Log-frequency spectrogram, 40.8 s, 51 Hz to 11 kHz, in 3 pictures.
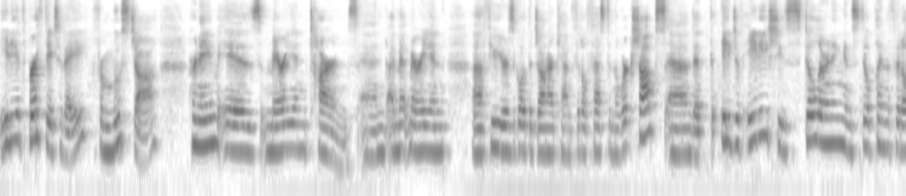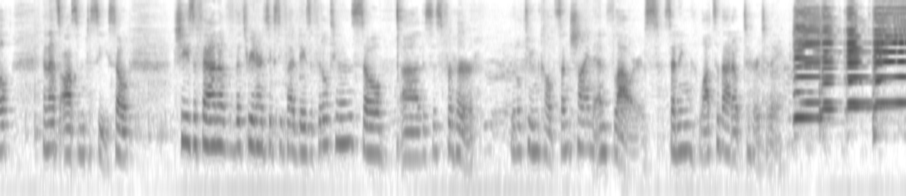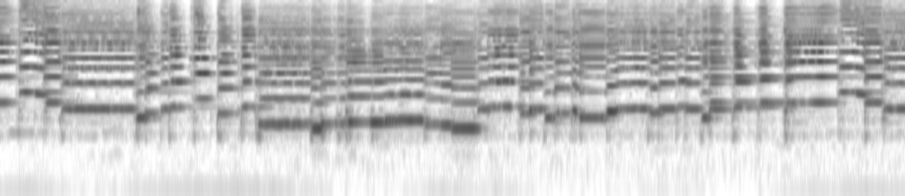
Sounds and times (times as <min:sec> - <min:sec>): Speech: 0:00.0 - 0:15.6, 0:16.2 - 0:25.5.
